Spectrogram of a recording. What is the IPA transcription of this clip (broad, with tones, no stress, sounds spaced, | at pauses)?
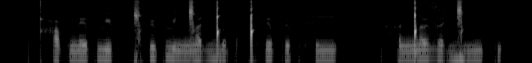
qʰ œ˨ p n e˦ p lʲ ø˦ p ǀʰ y˦ p lʲ ʊ˨ ŋ͡ǀ ɐ˦ ɡ͡ǃ ʊ˦ p ǃʰ ɪ˦ p ɪ˨ p h i˦ | h ə˨ ŋ͡ǃ ə˦ z ə˨ ɡ͡ǀ i˨ p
